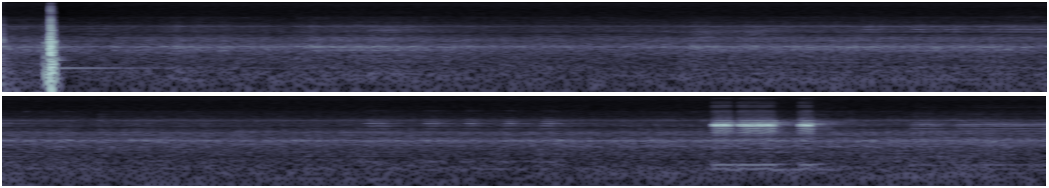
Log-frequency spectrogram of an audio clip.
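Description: Motorcycle ride through city traffic, heard from a helmet-mounted camera: a steady bed of engine, road and wind noise, broken by a single sharp knock just after the start. About nine seconds in come three or four short horn toots.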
